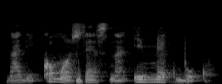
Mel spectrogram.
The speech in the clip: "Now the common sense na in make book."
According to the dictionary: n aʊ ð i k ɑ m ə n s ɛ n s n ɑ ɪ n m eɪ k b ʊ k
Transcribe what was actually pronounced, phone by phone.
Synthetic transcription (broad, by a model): n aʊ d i k ɑ m ə n s ɛ n s n ɑ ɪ m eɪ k b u k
